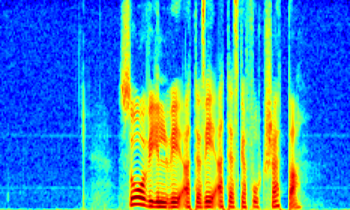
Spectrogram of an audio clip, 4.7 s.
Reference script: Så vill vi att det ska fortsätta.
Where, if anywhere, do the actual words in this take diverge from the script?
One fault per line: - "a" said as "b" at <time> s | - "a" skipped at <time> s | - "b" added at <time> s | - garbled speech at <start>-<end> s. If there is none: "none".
- "vi att det" added at 2.7 s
